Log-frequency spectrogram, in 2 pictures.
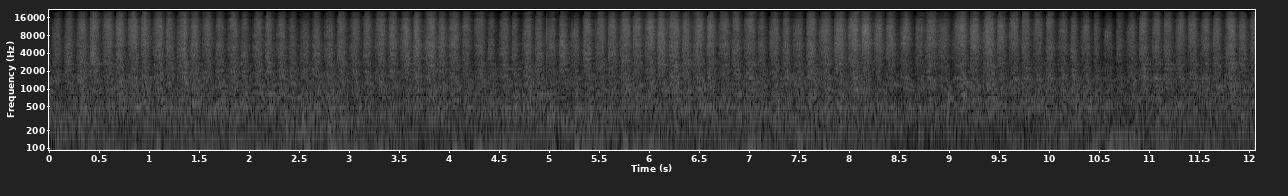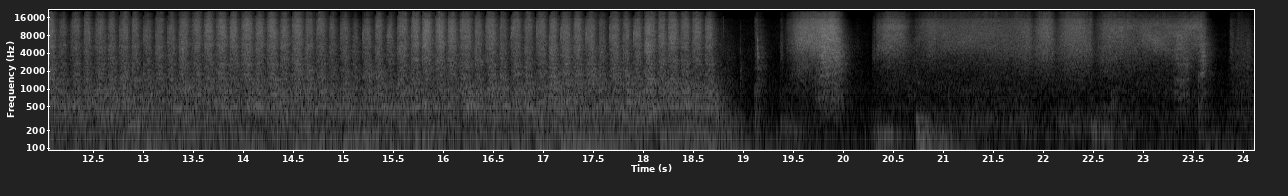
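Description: Hand sanding on the steel body of a 1936 Ford Tudor street rod, a steady close rasping scrape that runs continuously for most of the clip, then breaks into a few short strokes near the end.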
